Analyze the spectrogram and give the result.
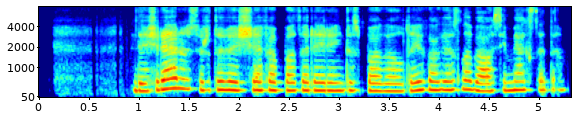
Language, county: Lithuanian, Klaipėda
